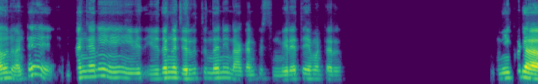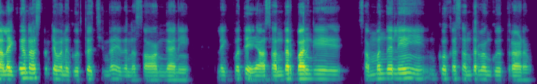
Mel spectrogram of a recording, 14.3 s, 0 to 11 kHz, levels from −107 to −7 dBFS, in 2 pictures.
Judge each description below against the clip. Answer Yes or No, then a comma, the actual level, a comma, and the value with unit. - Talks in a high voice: No, medium, 140 Hz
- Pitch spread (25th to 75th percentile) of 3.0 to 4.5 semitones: Yes, average, 3.9 semitones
